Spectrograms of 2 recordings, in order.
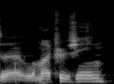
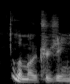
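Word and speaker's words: lamotrigine: drugs about the the lamel otherwise known as lamatroine. Did I pronounce that right? Lamotraine.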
